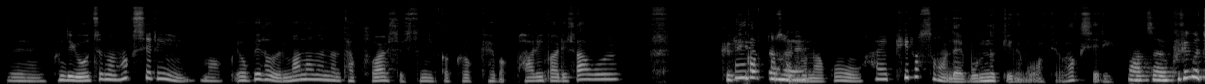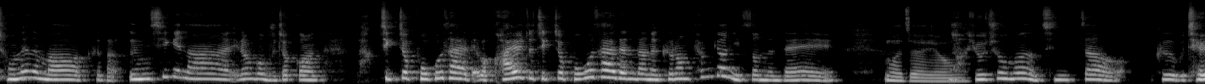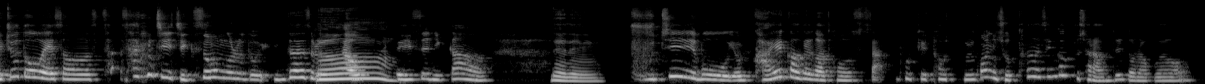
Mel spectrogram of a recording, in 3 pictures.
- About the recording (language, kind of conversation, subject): Korean, unstructured, 온라인 쇼핑과 오프라인 쇼핑 중 어느 쪽이 더 편리하다고 생각하시나요?
- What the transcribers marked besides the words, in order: distorted speech; laughing while speaking: "산지"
